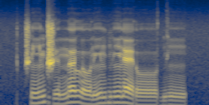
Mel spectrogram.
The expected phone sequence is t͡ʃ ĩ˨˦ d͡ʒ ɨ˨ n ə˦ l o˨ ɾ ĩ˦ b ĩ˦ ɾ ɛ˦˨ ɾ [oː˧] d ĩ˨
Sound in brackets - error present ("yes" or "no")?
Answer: yes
